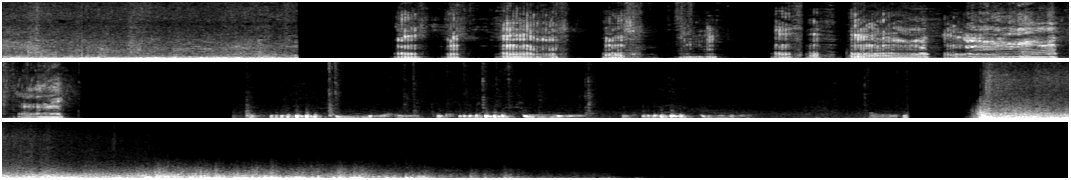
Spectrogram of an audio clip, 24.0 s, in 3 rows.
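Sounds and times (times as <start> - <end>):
pigeons cooing: 9.8 - 13.8, 14.4 - 14.8.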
